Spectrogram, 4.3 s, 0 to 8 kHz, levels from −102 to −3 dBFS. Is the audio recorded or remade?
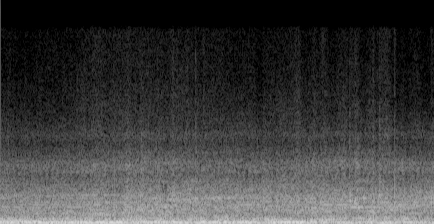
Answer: remade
